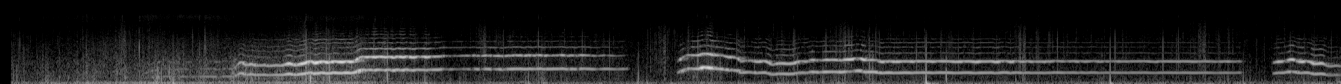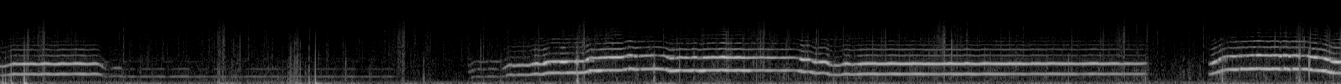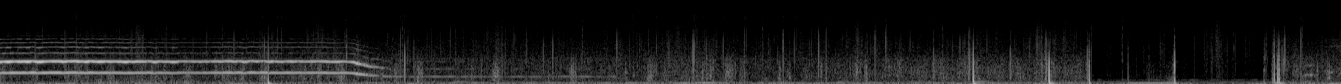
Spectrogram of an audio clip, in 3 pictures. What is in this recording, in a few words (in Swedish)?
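Hede Härjedalen, dialekter; Folkminnen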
